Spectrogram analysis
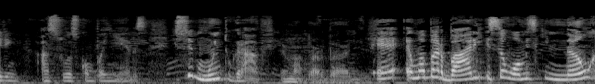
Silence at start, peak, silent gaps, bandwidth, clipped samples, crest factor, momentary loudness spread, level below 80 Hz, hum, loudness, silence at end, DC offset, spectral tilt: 0 s; -2 dBFS; none; 10 kHz; under 0.1%; 18 dB; 17 LU; -46 dBFS; none; -19 LUFS; 0 s; under 0.1%; -3.5 dB/octave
